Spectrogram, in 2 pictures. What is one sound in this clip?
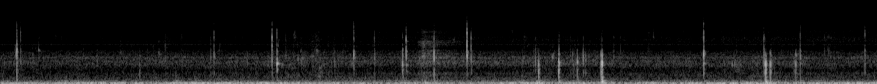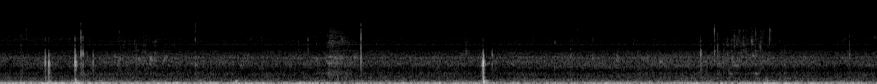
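Water laps and splashes gently against rock close by.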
